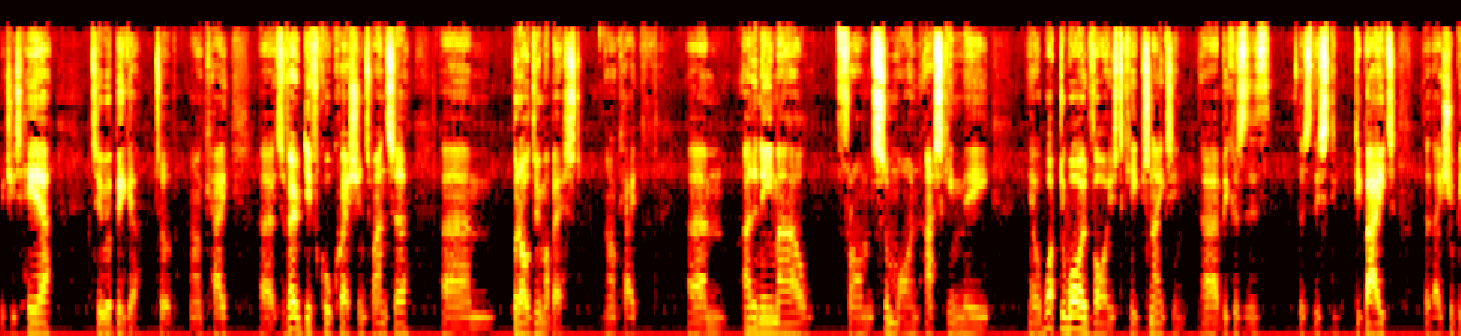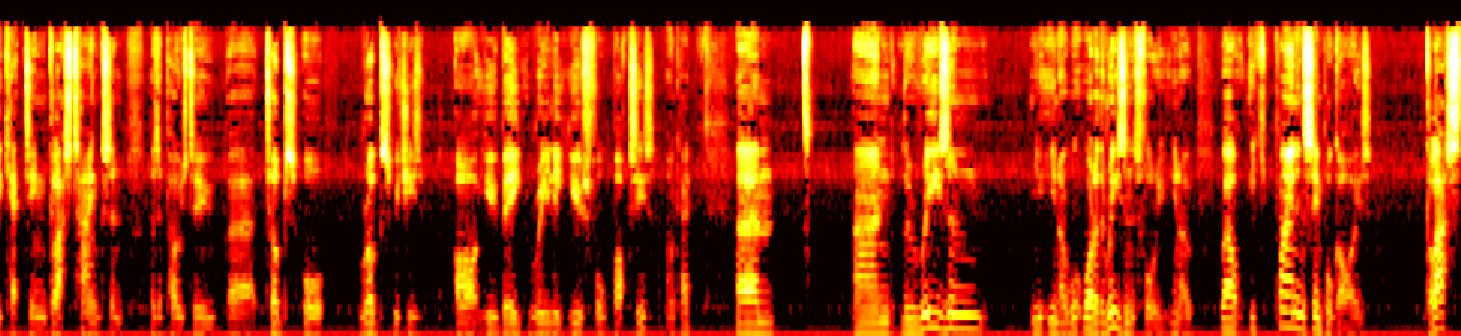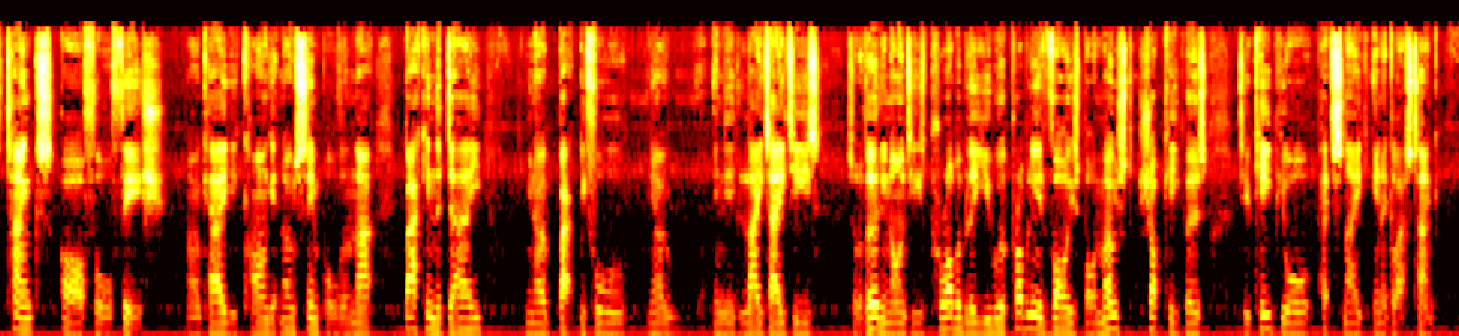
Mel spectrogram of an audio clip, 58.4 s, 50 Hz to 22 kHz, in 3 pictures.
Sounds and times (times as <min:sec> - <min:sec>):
Speech: 0:00.0 - 0:08.6, 0:09.2 - 0:37.8, 0:38.5 - 0:45.4, 0:46.0 - 0:58.2
Inside, small room: 0:00.0 - 0:58.4.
